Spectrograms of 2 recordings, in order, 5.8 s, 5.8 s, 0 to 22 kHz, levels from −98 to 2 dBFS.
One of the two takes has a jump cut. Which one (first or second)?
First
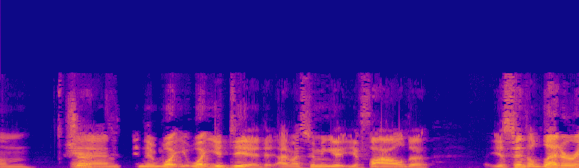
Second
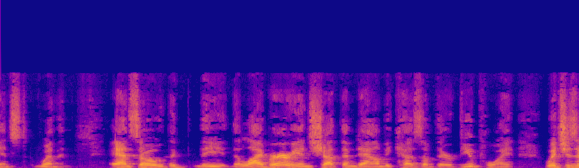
second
